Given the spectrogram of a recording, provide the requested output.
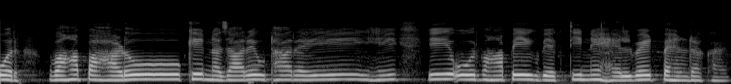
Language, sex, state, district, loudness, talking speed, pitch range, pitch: Hindi, female, Maharashtra, Sindhudurg, -22 LUFS, 155 wpm, 205-225 Hz, 215 Hz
